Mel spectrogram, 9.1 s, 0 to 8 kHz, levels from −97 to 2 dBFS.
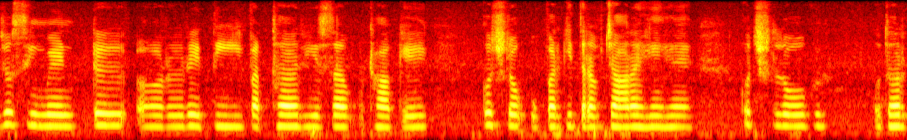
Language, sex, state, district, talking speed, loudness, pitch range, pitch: Hindi, female, Gujarat, Gandhinagar, 130 wpm, -18 LUFS, 195-205 Hz, 200 Hz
